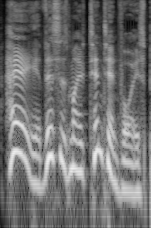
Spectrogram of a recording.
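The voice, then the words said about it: Slightly higher-pitched character voice. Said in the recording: “My voice for Tintin is just my normal voice a little bit pitched up... there's no accent.”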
